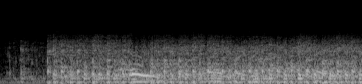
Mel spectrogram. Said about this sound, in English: Gee, what was that? Water pipe. It was knocking. I thought the house was falling in. Jug, it wasn't the house. It was the water pipe knocking.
